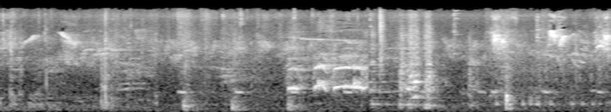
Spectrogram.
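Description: Domestic chickens calling, with the longest, loudest call about three seconds in, among a few light knocks.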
